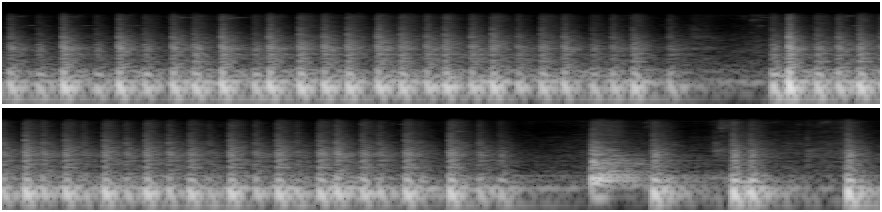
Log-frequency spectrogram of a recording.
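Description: Acoustic drum kit played with fast, even double-kick bass drum strokes under snare and cymbal hits. The pattern stops briefly about three and a half seconds in and again near the end, then starts again.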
